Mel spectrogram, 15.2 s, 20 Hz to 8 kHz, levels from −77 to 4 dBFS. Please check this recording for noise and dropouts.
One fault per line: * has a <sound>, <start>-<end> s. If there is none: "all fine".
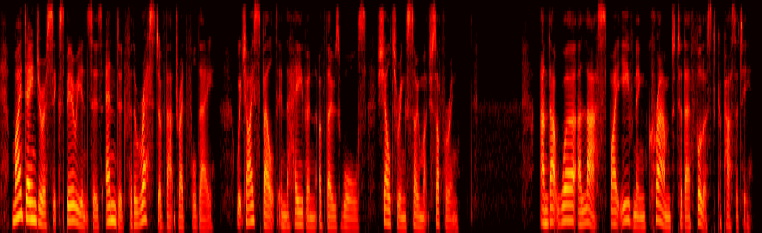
all fine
